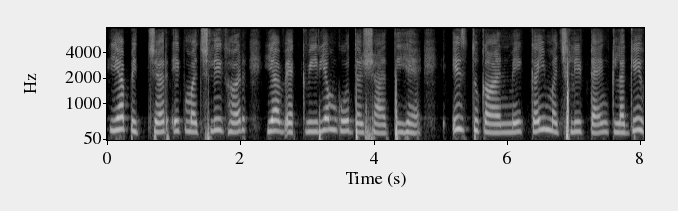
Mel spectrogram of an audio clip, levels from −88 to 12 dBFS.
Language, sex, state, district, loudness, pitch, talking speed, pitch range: Hindi, female, Chhattisgarh, Raipur, -23 LUFS, 255 Hz, 125 wpm, 240-285 Hz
